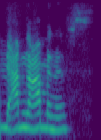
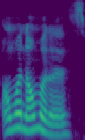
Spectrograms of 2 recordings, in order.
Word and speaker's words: ominous: Luxie and just like nominous. What do you say it like a normal person? It's ominous.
